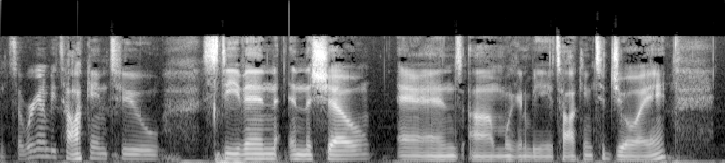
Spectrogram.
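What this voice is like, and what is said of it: Sleepy-sounding voice. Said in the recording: “I sound a little sleepy”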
